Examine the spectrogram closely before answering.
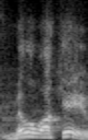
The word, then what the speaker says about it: Milwaukee: of this RS Milwaukee it's derived from a Native American pronunciation Algonquin to be specific pronounced well Alice Cooper anyway says milak which is alonquin from the good land and you know Wisconsin's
